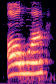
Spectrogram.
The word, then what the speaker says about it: hour: And our, the H doesn't exist in the pronunciation. Our. So 1 hour and a half. H is usually pronounced in English, but there are very few exceptions, and our is one of them. You do not pronounce the H in our.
